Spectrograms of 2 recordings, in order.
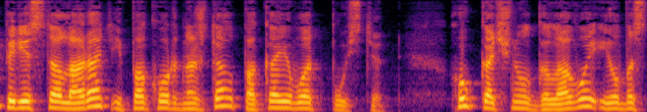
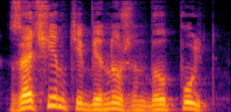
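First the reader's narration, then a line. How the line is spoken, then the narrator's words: Calm question. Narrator (Russian): спокойно спросил Хук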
